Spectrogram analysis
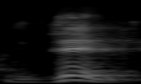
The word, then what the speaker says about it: veulent: Veulent, elles veulent. Você vai pronunciar até aqui. Veulent.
